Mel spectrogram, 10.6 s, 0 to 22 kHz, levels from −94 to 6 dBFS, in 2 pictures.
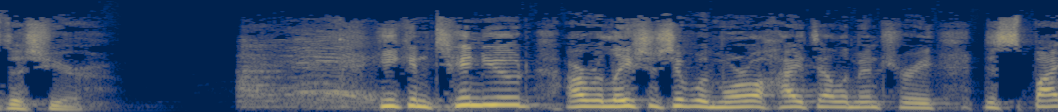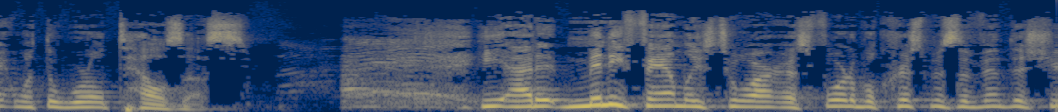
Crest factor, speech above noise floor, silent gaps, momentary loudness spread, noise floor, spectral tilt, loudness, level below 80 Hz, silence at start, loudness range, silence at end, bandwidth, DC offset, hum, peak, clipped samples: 18 dB; 61 dB; none; 17 LU; -83 dBFS; -4.5 dB/octave; -22 LUFS; -52 dBFS; 0 s; 5 LU; 0 s; 14.5 kHz; under 0.1%; none; -6 dBFS; under 0.1%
